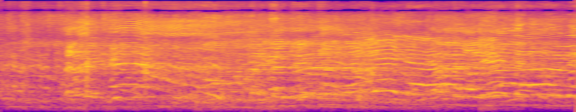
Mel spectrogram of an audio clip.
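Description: Many people talking at once in a large room, a lively crowd chatter of overlapping voices.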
